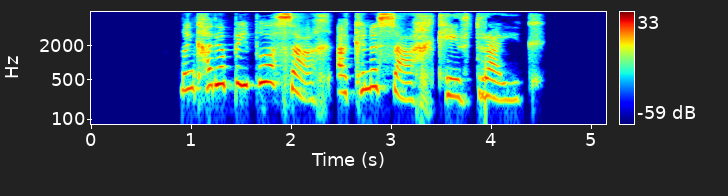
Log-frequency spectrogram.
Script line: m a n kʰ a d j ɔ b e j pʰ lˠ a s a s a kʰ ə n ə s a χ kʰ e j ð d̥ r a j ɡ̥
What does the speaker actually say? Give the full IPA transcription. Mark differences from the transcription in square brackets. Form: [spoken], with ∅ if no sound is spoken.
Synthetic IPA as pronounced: m a n kʰ a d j ɔ b e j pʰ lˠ a s a [χ] a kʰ ə n ə s a χ kʰ e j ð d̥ r a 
